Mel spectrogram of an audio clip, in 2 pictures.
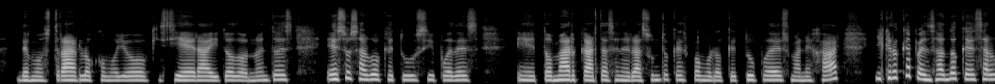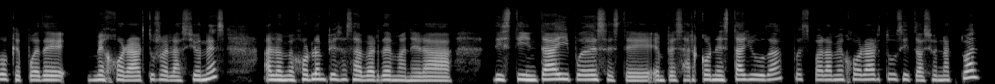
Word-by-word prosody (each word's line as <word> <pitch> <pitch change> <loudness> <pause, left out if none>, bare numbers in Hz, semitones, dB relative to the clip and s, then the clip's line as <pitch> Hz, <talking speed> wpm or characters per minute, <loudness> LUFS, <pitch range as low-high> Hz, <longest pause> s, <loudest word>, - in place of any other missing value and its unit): demostrarlo 195 +1 +2
como 185 -1 -5
yo 190 0 0
quisiera, 190 0 +1
y 180 - -2
todo, 190 -2 0
¿no? 185 +2 -2
Entonces, 220 +2 -1 0.3
eso 235 +5 +3
es 265 - -5
algo 230 0 +3
que 210 -1 -4
tú 205 0 -2
sí 210 +2 -4
puedes, 200 0 -2 0.4
eh, 200 -2 -1
tomar 210 +1 +4
cartas 200 0 +2
en 200 - 0
el 190 0 +1
asunto, 205 +4 -1
que - - -5
es 205 - -6
como 195 -2 -2
lo 185 -1 -2
que 190 +1 -5
tú 210 +1 0
puedes 200 0 -1
manejar, 195 +7 0 0.3
y 265 -2 -2
creo 305 +1 +2
que 405 - +1
pensando 235 0 +3
que 240 -1 +1
es 230 - -5
algo 235 0 +2
que 205 - -3
puede 205 0 0 0.2
mejorar 200 -1 +1
tus 230 - -6
relaciones, 210 - 0 0.4
a 215 - +2
lo 210 -1 +5
mejor 210 +3 +1
lo 240 - +5
empiezas 230 -1 -1
a 210 - +3
ver 200 0 0
de 210 0 +2
manera 185 -2 +1 0.4
distinta, 225 +1 +3
y 240 0 +3
puedes, 220 -1 0
este, 180 -2 -2
empezar 200 0 -3
con 220 -1 +1
esta 210 +2 +1
ayuda, 225 +2 0
pues, 235 -2 -9
para 215 0 -2
mejorar 225 +1 -1
tu 240 -1 -5
situación 205 -2 -3
actual. 310 +10 0
205 Hz, 195 wpm, -21 LUFS, 195-225 Hz, 0.4 s, lo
